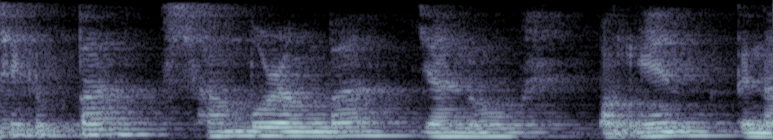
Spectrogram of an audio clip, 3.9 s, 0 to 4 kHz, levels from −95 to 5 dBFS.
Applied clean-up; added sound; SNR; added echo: none; none; none; reverberation time 0.8 s.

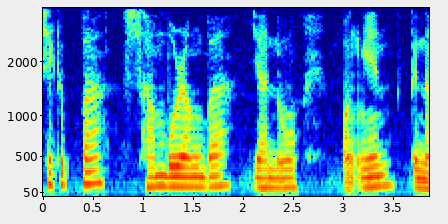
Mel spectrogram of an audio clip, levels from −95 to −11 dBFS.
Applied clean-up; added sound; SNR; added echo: none; none; none; none.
